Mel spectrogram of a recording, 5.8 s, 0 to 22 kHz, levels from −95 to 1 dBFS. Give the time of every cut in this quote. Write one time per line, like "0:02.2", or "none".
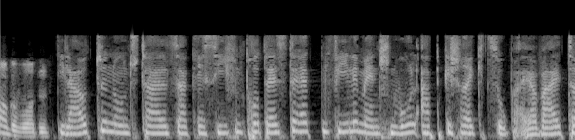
none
